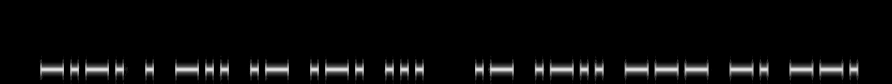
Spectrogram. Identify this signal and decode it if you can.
Morse code, heard as a keyed tone, about 16 wpm, 700 Hz. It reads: CEDARS ALONG
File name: CW-The-Big-Twoheaded-River-2-16WPM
